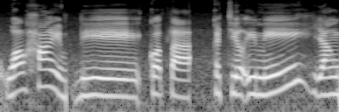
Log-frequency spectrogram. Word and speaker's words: Waldheim: Tulisannya sih, Wheim, ya. H E M. Dibacanya Walheim di kota kecil ini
